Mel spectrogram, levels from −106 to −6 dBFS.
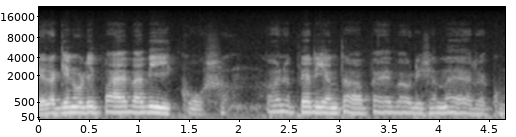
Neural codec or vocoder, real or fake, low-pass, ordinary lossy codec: vocoder, 44.1 kHz, 128 mel bands every 512 samples, BigVGAN v2; fake; 19.8 kHz; none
